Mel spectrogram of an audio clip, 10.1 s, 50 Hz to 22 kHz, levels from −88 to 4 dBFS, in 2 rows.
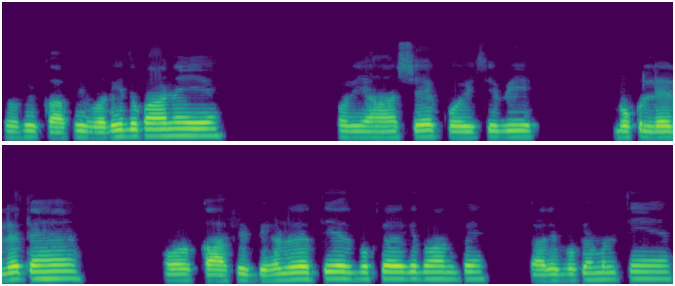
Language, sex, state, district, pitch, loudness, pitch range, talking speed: Hindi, male, Uttar Pradesh, Jyotiba Phule Nagar, 145 Hz, -17 LUFS, 130-160 Hz, 185 wpm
